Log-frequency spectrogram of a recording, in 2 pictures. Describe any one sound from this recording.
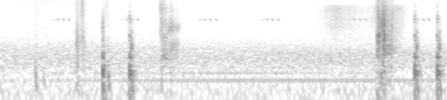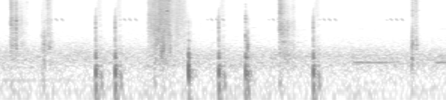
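Wooden blocks knock softly as they are placed one after another.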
